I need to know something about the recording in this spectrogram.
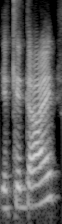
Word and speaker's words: ikigai: And I come always back to the ikigai, which I know Karu has, like, she corrected my pronunciation as a Japanese word.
